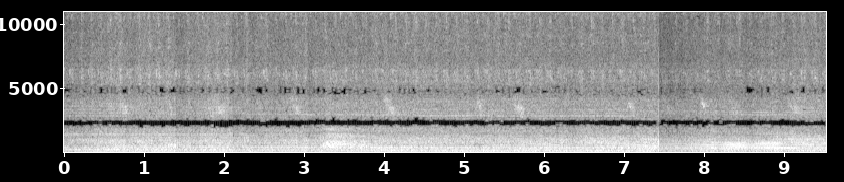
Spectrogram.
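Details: Jeep 5.7 Hemi V8 idling, fast sharp ticking and puffing buzz on the firing rhythm, louder cold: exhaust leak from a broken upper rear driver-side exhaust manifold bolt; bolt set and gasket to be replaced.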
